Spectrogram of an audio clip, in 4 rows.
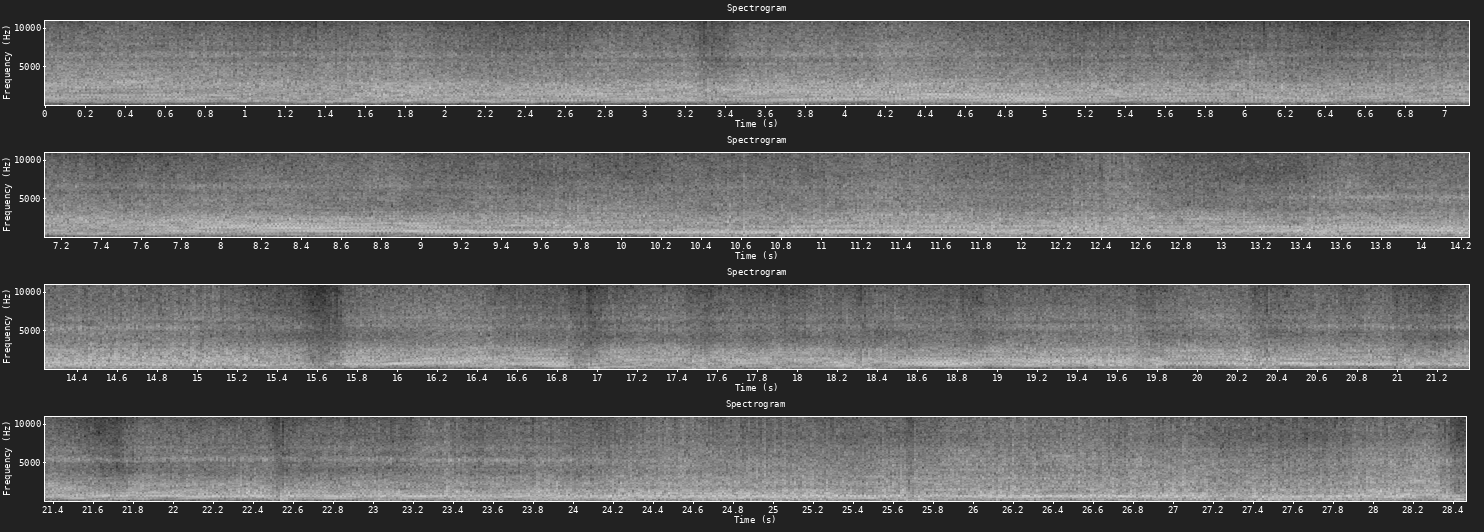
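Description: Supercharged, fuel-injected LS V8 of a Holden Commodore ute held at high revs through a burnout, its pitch wavering up and down. The rear tyres spin and squeal against the pad throughout, with a brief drop in the revs about halfway.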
